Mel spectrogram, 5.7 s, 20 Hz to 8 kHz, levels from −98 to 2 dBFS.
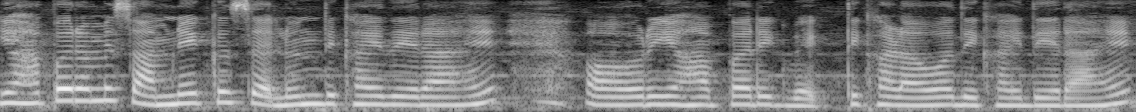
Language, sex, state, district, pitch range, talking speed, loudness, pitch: Hindi, female, Uttar Pradesh, Jalaun, 210-250 Hz, 220 wpm, -15 LUFS, 220 Hz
